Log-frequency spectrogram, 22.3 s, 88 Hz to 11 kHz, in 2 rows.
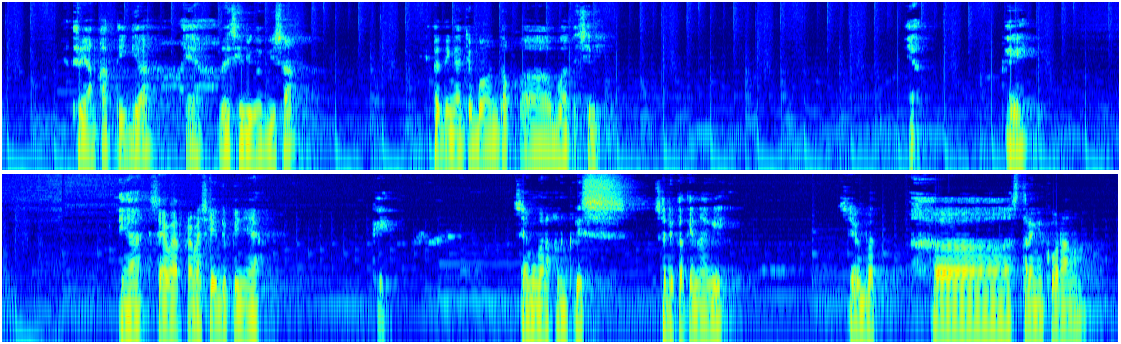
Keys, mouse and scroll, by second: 1.0 KP_3, 1.7 scroll down 1, 2.5-2.9 scroll down 1, 2.9-4.0 scroll up 4, 4.2 shift+middle click, 6.7 click, 12.7-14.6 drag, 16.7 scroll up 1, 17.2 scroll up 1, 17.8 shift+middle click, 18.9 click, 21.1 click.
